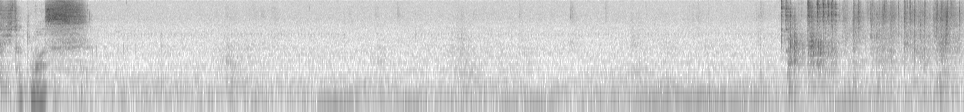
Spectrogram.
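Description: Metal parts click and scrape against an engine.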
